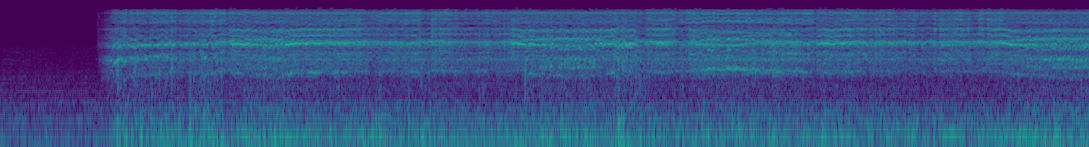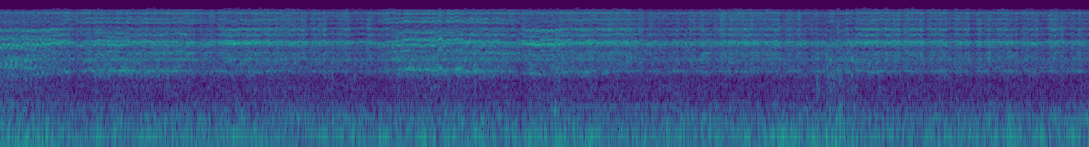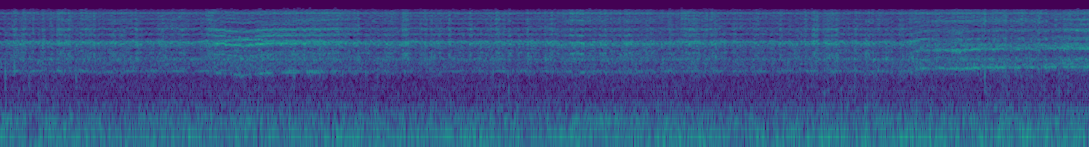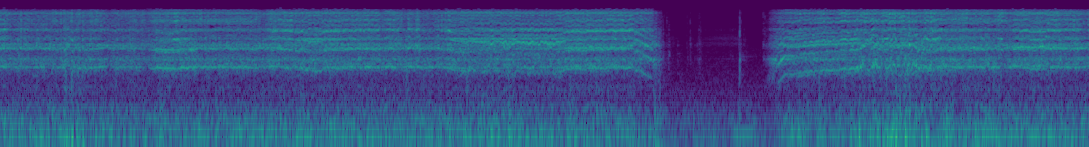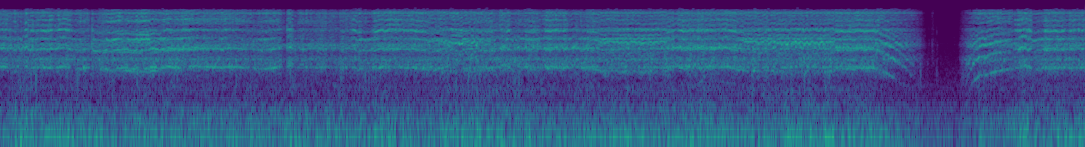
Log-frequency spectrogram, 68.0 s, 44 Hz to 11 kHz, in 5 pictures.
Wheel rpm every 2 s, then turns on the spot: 50, 190, 200, 200, 200, 200, 200, 200, 200, 200, 200, 200, 200, 200, 200, 200, 200, 200, 200, 210, 240, 230, 230, 220, 80, 150, 230, 230, 230, 230, 220, 220, 140, 140.
48-50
